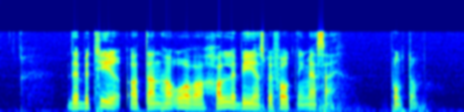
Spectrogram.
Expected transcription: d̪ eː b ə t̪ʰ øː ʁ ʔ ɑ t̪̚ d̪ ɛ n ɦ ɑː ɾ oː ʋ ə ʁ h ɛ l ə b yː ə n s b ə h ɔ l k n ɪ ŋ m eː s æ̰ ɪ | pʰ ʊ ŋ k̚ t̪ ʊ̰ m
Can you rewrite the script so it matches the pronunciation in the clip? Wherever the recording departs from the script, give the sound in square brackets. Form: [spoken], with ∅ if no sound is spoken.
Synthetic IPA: d̪ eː b ə t̪ʰ [yː] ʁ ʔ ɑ t̪̚ d̪ ɛ n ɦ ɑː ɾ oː ʋ ə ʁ h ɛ l ə b yː ə n s b ə [f] ɔ l k n ɪ ŋ m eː s æ̰ ɪ | pʰ ʊ ŋ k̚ t̪ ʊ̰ m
